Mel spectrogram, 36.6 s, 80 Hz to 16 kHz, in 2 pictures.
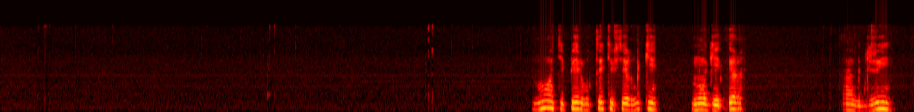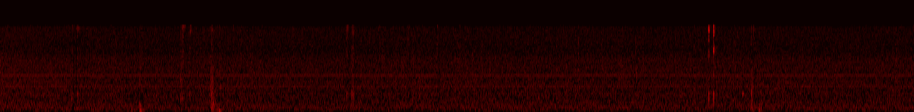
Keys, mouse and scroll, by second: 1.5 middle click, 3.2-3.6 scroll up 2, 3.6-4.5 scroll down 3, 4.1 middle click, 5.4 click, 6.0 middle click, 7.2-8.3 scroll up 2, 8.6 click, 9.1 middle click, 11.6 middle click, 12.1 click, 13.0 middle click, 14.4 r, 17.3 g, 20.9 r, 22.7 g, 25.9 middle click, 27.0 middle click, 32.5 middle click, 32.5 click, 33.5 g.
